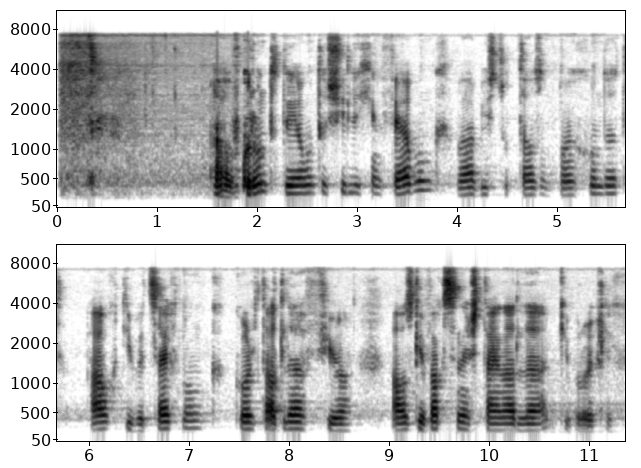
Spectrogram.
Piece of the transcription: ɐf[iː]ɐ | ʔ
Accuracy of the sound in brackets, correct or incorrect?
incorrect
